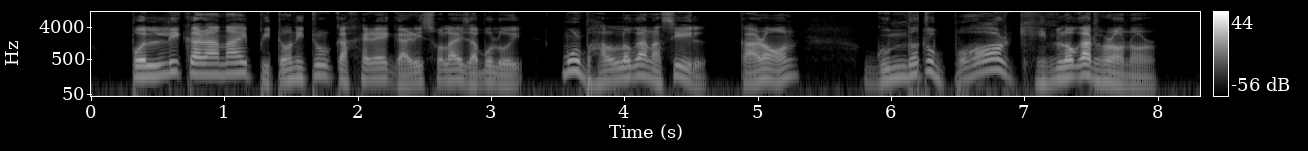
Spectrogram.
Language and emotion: Assamese, disgusted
